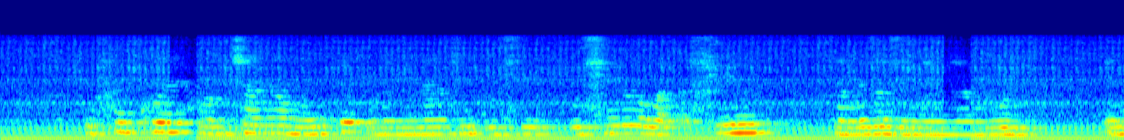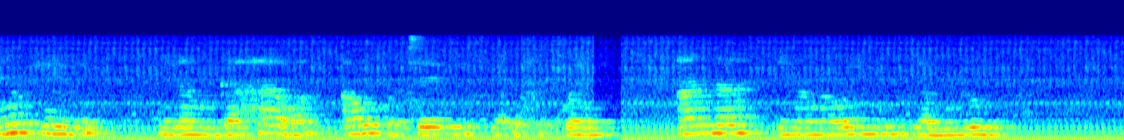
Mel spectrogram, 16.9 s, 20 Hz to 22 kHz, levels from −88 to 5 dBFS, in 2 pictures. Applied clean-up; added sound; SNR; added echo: none; Engine; 10 dB; reverberation time 0.6 s.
